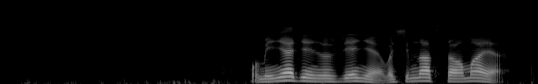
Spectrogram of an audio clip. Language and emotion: Russian, neutral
